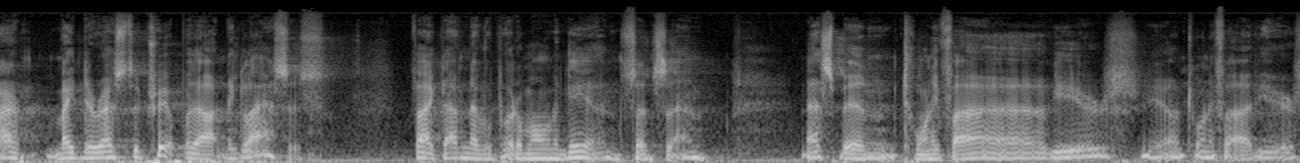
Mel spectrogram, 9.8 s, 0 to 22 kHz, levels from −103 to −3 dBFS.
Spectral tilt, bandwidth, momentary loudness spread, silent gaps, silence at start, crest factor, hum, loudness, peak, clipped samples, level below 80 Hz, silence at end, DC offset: -6 dB/octave; 16 kHz; 8 LU; none; 0 s; 18 dB; none; -30 LUFS; -12 dBFS; under 0.1%; -40 dBFS; 0 s; under 0.1%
